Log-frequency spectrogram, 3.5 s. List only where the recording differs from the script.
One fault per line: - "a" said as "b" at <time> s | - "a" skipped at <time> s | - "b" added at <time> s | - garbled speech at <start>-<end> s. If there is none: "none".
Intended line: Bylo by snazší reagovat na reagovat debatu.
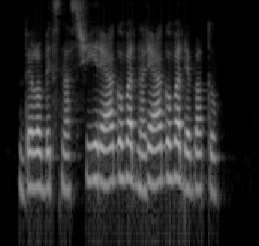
none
